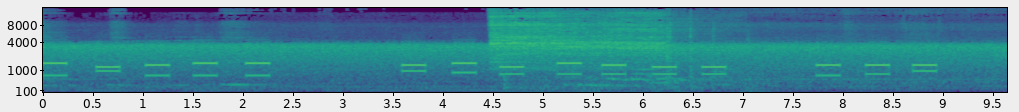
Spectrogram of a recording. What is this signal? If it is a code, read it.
DTMF, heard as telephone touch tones, dialled by hand, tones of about 240 ms, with phone line noise and the noise inside a subway train. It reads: 3*233 0946544 250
